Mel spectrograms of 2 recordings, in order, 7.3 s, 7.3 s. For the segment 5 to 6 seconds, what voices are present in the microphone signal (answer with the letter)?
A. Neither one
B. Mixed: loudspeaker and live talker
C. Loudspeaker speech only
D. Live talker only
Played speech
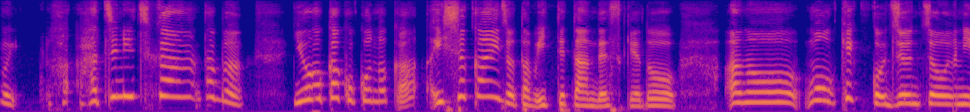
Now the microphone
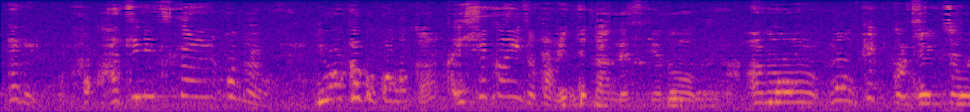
C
